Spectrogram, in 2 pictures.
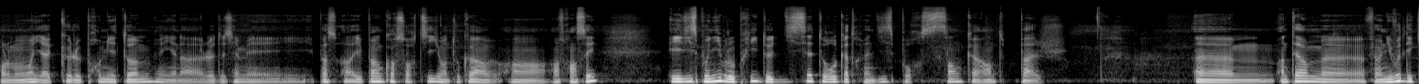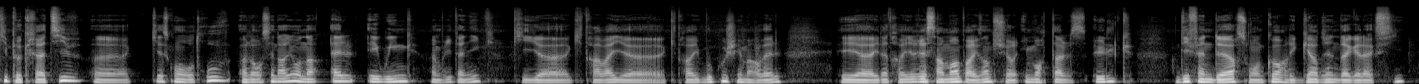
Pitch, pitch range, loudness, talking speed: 115 Hz, 105-130 Hz, -19 LUFS, 190 wpm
